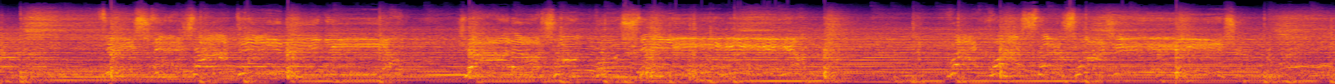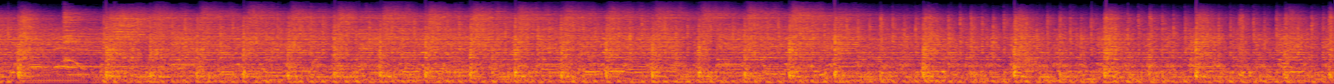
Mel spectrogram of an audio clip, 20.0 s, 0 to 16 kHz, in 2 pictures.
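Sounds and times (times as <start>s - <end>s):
live rock band playing: 0.0s - 20.0s.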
